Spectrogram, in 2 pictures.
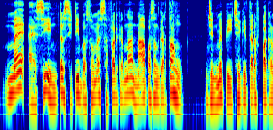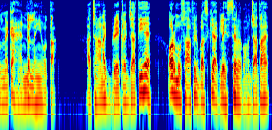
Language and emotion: Urdu, disgusted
